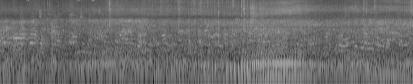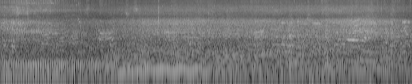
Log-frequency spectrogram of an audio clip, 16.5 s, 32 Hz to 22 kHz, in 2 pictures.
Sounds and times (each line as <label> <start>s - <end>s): Traffic sound 0.0s - 16.5s
Walking through the market 0.0s - 16.5s
Many motorcycles 0.0s - 16.5s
